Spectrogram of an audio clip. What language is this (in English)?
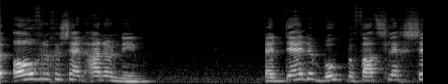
Dutch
